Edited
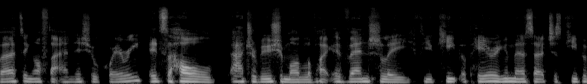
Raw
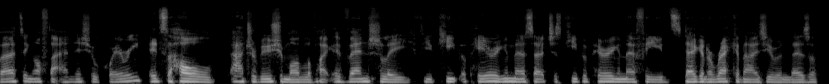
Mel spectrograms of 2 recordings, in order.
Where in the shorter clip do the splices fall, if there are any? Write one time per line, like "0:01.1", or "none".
none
